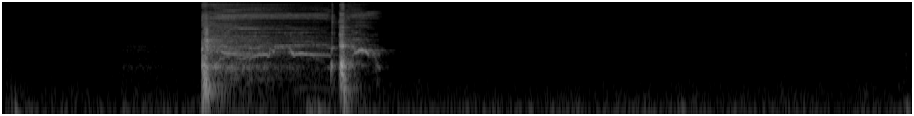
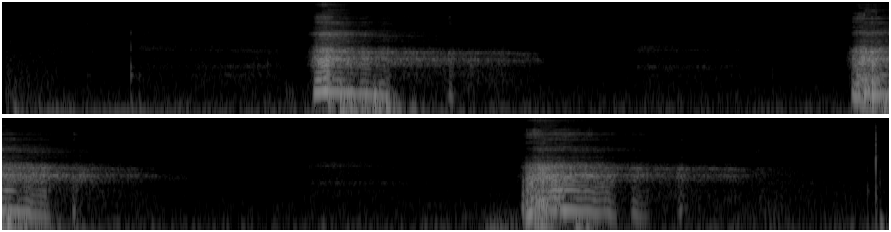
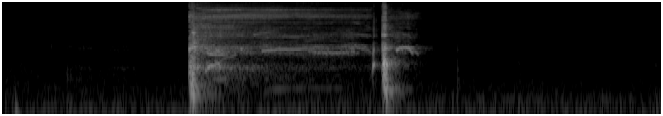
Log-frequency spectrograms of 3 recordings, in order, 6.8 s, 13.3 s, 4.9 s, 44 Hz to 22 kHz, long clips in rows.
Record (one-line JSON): {"cough_length": "6.8 s", "cough_amplitude": 3733, "cough_signal_mean_std_ratio": 0.28, "exhalation_length": "13.3 s", "exhalation_amplitude": 2316, "exhalation_signal_mean_std_ratio": 0.36, "three_cough_length": "4.9 s", "three_cough_amplitude": 4844, "three_cough_signal_mean_std_ratio": 0.34, "survey_phase": "beta (2021-08-13 to 2022-03-07)", "age": "45-64", "gender": "Female", "wearing_mask": "No", "symptom_cough_any": true, "symptom_runny_or_blocked_nose": true, "symptom_fatigue": true, "symptom_change_to_sense_of_smell_or_taste": true, "symptom_loss_of_taste": true, "smoker_status": "Never smoked", "respiratory_condition_asthma": false, "respiratory_condition_other": false, "recruitment_source": "Test and Trace", "submission_delay": "2 days", "covid_test_result": "Positive", "covid_test_method": "RT-qPCR", "covid_ct_value": 18.0, "covid_ct_gene": "N gene", "covid_ct_mean": 18.2, "covid_viral_load": "1000000 copies/ml", "covid_viral_load_category": "High viral load (>1M copies/ml)"}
